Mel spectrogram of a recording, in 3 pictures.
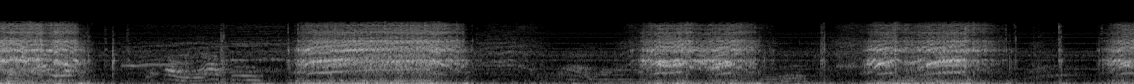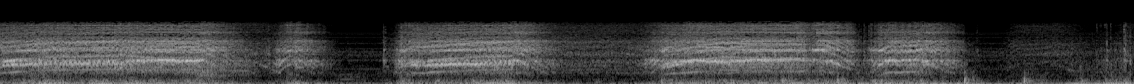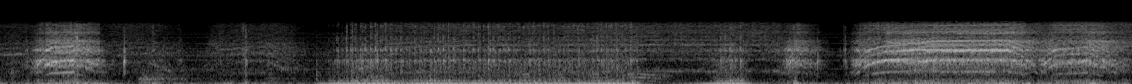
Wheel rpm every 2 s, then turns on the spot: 40, 90, 30, 40, 60, 80, 100, 60, 50, 130, 30, 30, 10, 20, 10, 60, 100.
0-2 4-6 8-10 26-30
